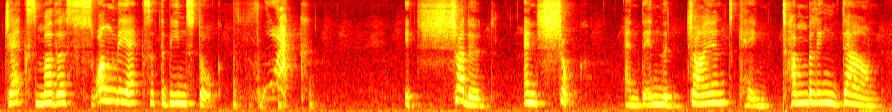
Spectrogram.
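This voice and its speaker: A woman reading a bedtime story aloud to children, dramatically, with emphatic drawn-out words and hushed suspense. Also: a little high.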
